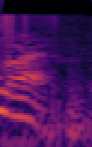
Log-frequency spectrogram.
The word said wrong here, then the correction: Norrath: N-O-R-R-A-T-H. – Oh, so we say it wrong. It's Norath.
